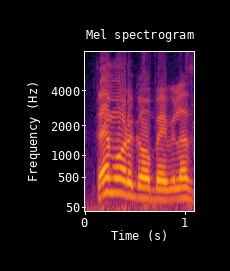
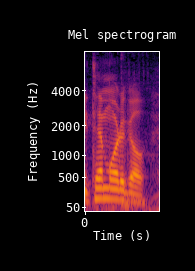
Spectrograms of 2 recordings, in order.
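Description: First: Louder, higher hyped call; excited shout. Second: Said in the usual way. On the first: Real, not acted. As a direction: shout it like a streak is on. Hyped repeat of the count.

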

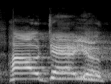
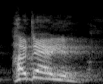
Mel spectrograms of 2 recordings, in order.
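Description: First: Louder, hammed-up stage outrage; pompous theatrical indignation; Victorian theatre. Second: A touch of melodrama; lightly hammed stage outrage; mild theatrical indignation; Victorian theatre. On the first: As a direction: puff up like a stage villain. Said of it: "They feel twelve feet tall". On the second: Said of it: "Straight from Victorian theatre".

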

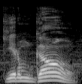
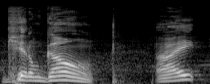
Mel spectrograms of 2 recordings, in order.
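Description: First: Shouted, loud and high; hype shout. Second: Higher, louder hyped GOAT boast. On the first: Real, not acted. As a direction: yell it out over the knockout. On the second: Pretend. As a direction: boom it out like the champ. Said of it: "Goat voice".

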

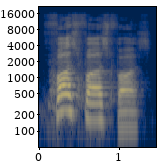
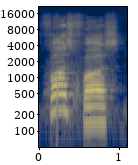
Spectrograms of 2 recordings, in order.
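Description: First: Mock fuss that sinks on the last word; fussy copycat. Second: Louder, emphatic mock fuss. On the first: Little Toby copying Daddy's fussing, higher mock fuss. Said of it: "I can be a fussy mouse too". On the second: Daddy being a fussing mouse, loud playful fussing. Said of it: "I am a fussing mouse". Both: A narrator's reading.

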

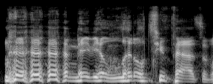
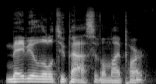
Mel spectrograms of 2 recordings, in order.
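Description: First: Laughing. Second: Said in the usual way. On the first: Real, not acted.

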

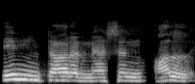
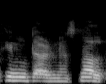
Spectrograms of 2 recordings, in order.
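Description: First: ইন্টারন্যাশনাল slowly as ইন, টার, ন্যা, শন, আল; polysyllable split. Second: Said in the usual way. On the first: Shown as a demonstration. Teacher showing polysyllables, ইন্টারন্যাশনাল slowly syllable by syllable. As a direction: break ইন্টারন্যাশনাল into separate measured beats. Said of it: "তিনের বেশি syllable". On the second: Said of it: "এই হলো syllable".

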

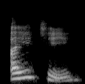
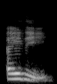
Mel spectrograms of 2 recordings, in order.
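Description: First: Eighty as AY-tee with a crisp T; Eighty with a true T, falling off; first-syllable stress, clear T. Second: Eighty said as AY-dee; Eighty with an American tapped D. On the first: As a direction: stress the start of Eighty and keep the T. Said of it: "Cái thứ hai". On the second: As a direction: soften the T in Eighty to a D. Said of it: "chữ T đây mình chuyển chữ D". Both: Shown as a demonstration.

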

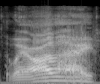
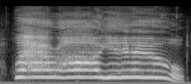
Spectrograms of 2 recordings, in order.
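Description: First: Said in the usual way. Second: Very high, slow drawn-out where are you; a high lilting call into the woods; sing-song high call. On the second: Pretend. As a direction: croon it high and slow like calling a pet. Calling out for chickens.

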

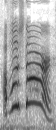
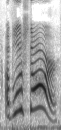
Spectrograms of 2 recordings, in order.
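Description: First: Higher, bigger excited shout; more excited. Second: Thrilled shout at a find; excited. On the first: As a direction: top the first call with more thrill. Repeat, higher and louder. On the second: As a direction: announce the discovery eagerly. Excited find, repeated louder. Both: Real, not acted.

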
